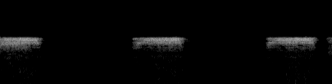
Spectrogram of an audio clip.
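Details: Nighttime in a barn owl nest box, 5 July 2023, with the eldest owlets of a brood in week 13 together; three drawn-out breathy hissing screeches spaced over a second apart, then the start of another.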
